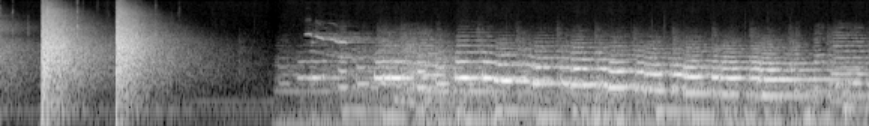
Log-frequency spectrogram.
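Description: Two sharp gunshots fired in quick succession by customs police, each a loud crack with a ringing decay, followed by music.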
